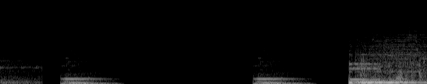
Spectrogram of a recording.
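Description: Short electronic beeps sound as a menu is clicked through.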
